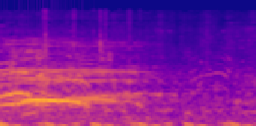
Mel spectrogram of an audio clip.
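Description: A crowd at a Miss Gay pageant in Buenavista, Quezon, cheers and shouts in a busy, sustained swell that fades over a couple of seconds, with chatter mixed through it.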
